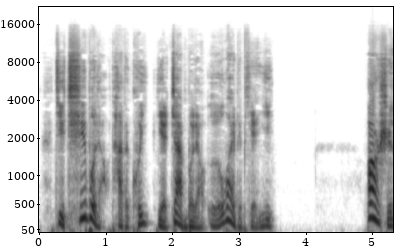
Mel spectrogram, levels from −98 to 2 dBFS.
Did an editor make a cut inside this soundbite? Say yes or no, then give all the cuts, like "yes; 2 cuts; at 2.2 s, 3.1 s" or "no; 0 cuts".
yes; 1 cut; at 1.7 s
